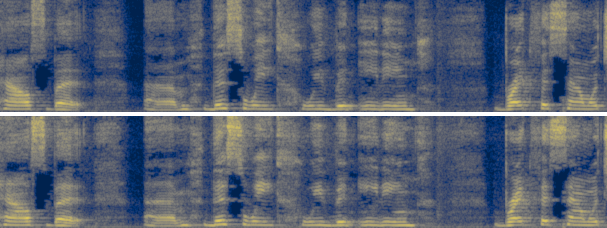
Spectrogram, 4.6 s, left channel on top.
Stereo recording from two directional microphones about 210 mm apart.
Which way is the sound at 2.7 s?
30° left (ahead or behind).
